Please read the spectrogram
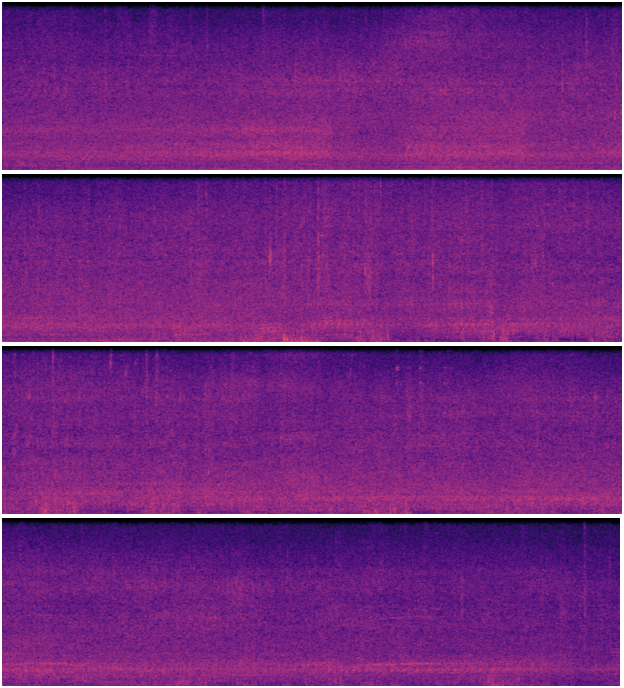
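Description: City traffic ambience: a steady wash of cars passing on the road beside the embankment, with some low wind rumble on the microphone. A louder low rumble swells about eleven seconds in.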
